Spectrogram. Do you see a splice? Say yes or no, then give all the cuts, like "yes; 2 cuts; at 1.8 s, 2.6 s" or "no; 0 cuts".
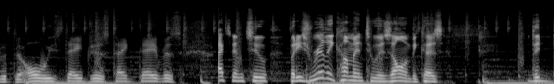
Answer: yes; 1 cut; at 2.2 s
